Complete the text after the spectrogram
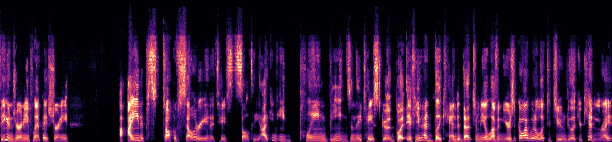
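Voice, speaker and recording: A woman with an American accent speaks at a fairly quick pace in a fairly low pitch, with lively intonation and a normal speaking voice. The recording is very clean, with a silent background. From upstate New York, near Albany. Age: 30s. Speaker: health coach and nutrition writer. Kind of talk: casual interview.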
